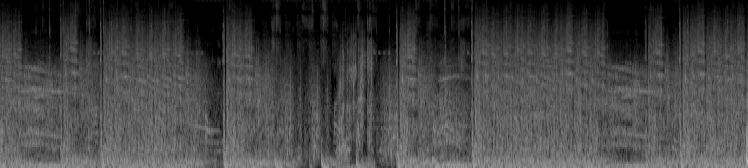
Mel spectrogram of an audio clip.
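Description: Gunfire in True Crime: Streets of LA rattles in dense, sustained bursts, loud and close, pausing briefly midway before resuming.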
